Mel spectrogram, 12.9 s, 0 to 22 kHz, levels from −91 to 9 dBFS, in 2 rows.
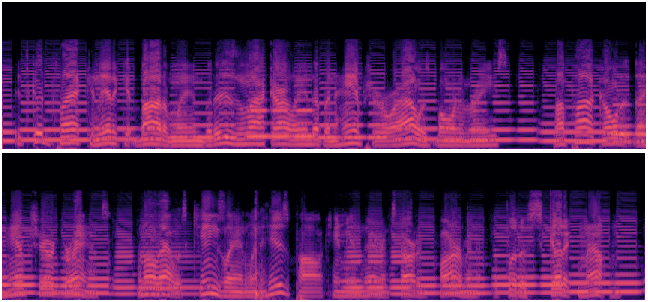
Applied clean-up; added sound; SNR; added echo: none; Wind instrument, woodwind instrument; 1 dB; none.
